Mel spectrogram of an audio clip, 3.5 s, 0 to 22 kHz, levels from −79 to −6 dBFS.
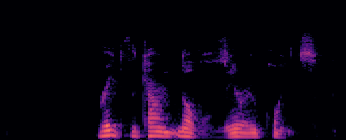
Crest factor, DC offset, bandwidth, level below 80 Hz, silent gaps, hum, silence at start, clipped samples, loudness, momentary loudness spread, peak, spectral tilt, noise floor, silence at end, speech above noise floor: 20 dB; under 0.1%; 8.6 kHz; -76 dBFS; none; none; 1 s; under 0.1%; -37 LUFS; 8 LU; -18 dBFS; -7 dB/octave; under -90 dBFS; 0.3 s; over 54 dB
